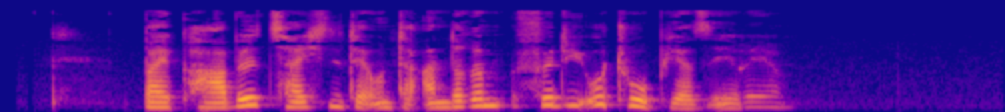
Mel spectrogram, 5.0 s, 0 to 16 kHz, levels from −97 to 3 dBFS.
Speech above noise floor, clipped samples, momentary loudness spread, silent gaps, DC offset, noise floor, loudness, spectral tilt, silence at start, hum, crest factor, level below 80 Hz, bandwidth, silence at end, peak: 50 dB; under 0.1%; 11 LU; none; under 0.1%; -76 dBFS; -26 LUFS; -5.5 dB/octave; 0.7 s; none; 20 dB; -78 dBFS; 11.5 kHz; 1.15 s; -8 dBFS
